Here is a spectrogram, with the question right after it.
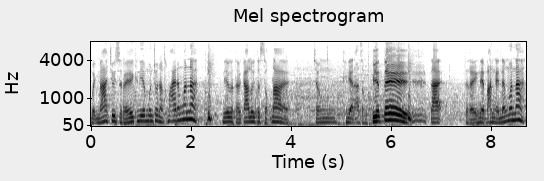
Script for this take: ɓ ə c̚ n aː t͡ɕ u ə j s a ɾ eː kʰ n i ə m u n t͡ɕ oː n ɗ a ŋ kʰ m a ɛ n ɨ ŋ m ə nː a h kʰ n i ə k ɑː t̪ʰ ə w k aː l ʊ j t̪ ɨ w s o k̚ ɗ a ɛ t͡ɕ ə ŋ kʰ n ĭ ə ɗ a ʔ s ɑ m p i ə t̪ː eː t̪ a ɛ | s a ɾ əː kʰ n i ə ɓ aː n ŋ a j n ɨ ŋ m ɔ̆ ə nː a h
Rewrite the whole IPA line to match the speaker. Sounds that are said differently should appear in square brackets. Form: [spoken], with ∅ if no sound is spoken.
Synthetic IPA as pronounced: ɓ ə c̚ [m] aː t͡ɕ u ə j s a ɾ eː kʰ n i ə m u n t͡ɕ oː n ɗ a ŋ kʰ m a ɛ n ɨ ŋ m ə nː a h kʰ n i ə k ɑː t̪ʰ ə w k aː l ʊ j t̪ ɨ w s o k̚ ɗ a ɛ t͡ɕ ə ŋ kʰ n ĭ ə ɗ a ʔ s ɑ m p i ə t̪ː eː t̪ a ɛ | s a ɾ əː kʰ n i ə ɓ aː n ŋ a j n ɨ ŋ m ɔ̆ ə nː a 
